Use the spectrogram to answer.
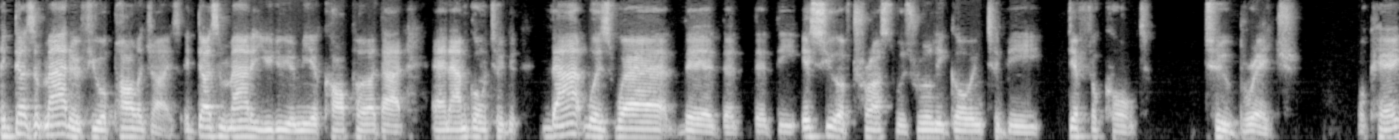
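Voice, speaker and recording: Medium in pitch, a man speaks in a normal speaking voice at a fairly slow pace. His pitch variation is ordinary. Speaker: doctoral graduate presenting dissertation research. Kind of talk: research presentation and Q&A.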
